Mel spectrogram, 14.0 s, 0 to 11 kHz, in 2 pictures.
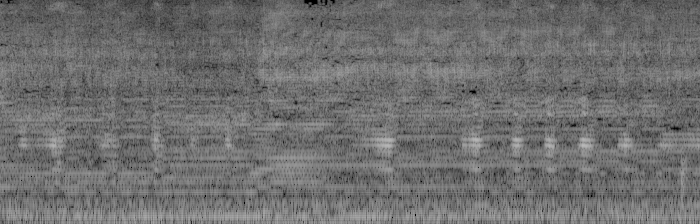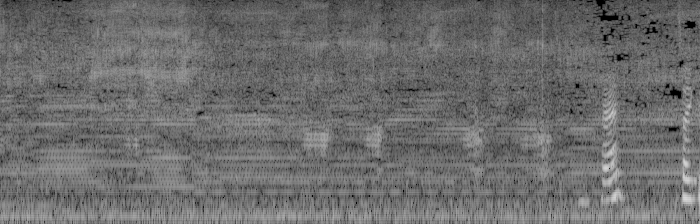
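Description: Electric dog clippers fitted with a 7F finishing blade, running with a steady hum as they shear a standard poodle's coat.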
